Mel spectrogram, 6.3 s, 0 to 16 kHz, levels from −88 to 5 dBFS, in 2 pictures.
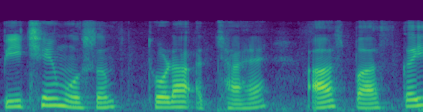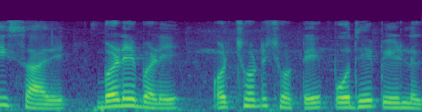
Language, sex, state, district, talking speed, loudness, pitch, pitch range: Hindi, male, Punjab, Pathankot, 150 wpm, -18 LUFS, 165 Hz, 155-195 Hz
